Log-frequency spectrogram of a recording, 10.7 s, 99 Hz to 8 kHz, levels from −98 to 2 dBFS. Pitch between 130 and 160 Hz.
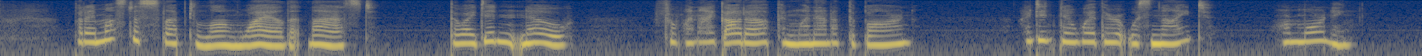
No: very high, 275 Hz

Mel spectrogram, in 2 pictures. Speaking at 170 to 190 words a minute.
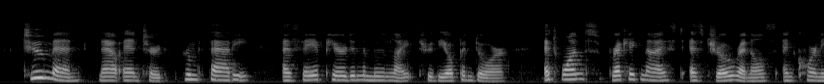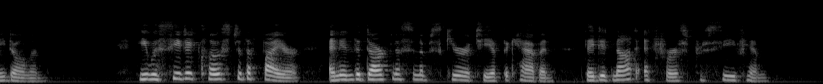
Yes: average, 175 wpm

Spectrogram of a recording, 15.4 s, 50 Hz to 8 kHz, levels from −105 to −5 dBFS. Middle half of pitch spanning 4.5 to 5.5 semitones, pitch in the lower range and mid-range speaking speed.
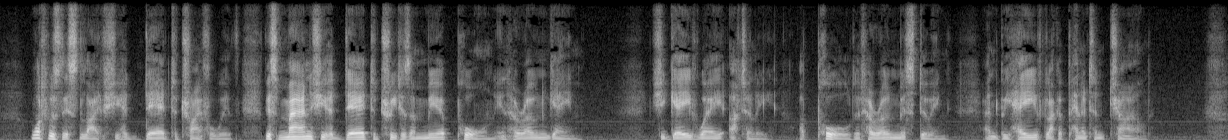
Yes: average, 5.0 semitones; very low, 95 Hz; average, 155 wpm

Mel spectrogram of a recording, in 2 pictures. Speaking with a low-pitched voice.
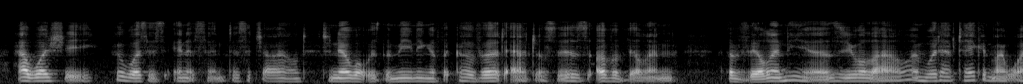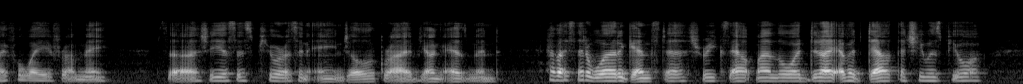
No: medium, 160 Hz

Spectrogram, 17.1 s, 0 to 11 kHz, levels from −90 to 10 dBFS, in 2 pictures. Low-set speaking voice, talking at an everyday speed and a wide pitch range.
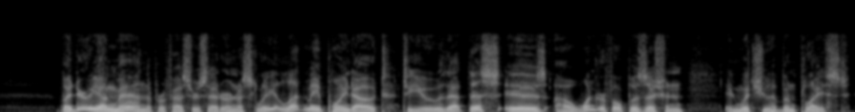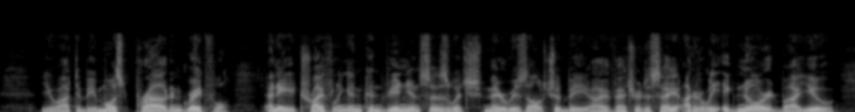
Yes: low, 115 Hz; average, 175 wpm; wide, 6.2 semitones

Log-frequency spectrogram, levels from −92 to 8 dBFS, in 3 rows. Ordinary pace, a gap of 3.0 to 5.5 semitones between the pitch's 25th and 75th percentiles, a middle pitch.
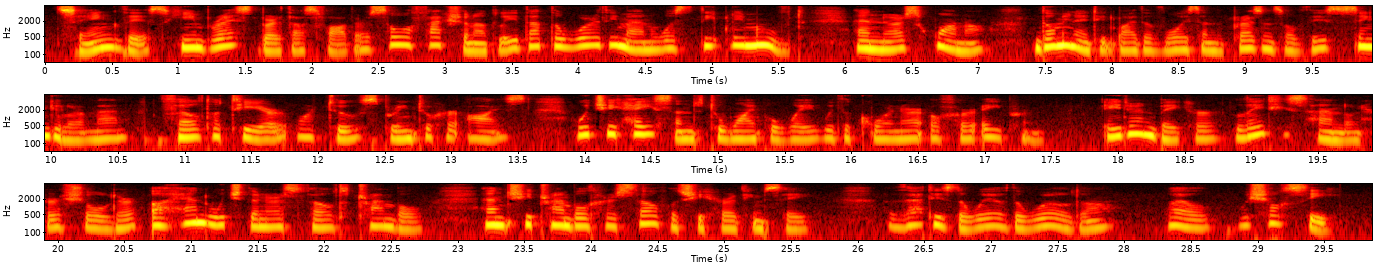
Yes: average, 175 wpm; average, 4.6 semitones; medium, 170 Hz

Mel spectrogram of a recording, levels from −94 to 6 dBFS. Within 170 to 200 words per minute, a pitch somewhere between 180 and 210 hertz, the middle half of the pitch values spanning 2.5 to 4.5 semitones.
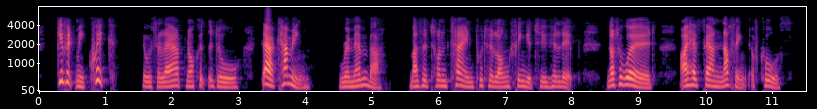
Yes: average, 175 wpm; medium, 185 Hz; average, 4.2 semitones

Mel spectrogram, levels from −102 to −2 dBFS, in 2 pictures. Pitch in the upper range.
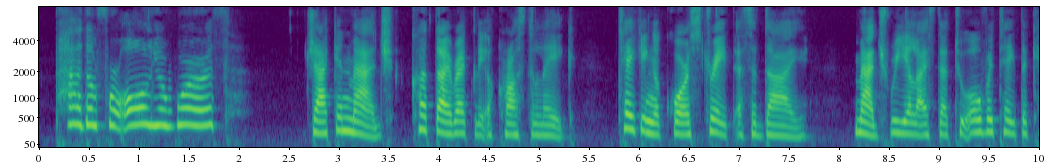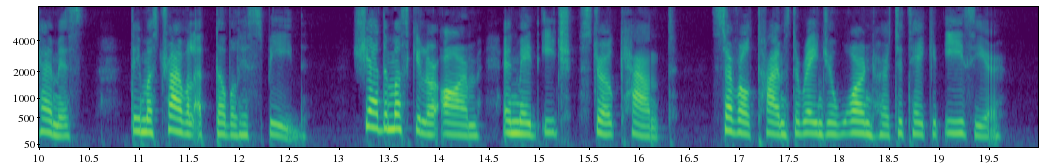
Yes: high, 205 Hz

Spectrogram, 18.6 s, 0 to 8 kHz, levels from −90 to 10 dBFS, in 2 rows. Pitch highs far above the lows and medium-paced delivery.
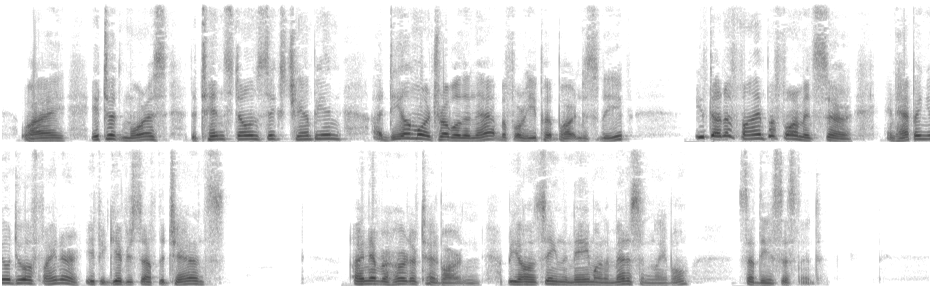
Yes: wide, 6.3 semitones; average, 180 wpm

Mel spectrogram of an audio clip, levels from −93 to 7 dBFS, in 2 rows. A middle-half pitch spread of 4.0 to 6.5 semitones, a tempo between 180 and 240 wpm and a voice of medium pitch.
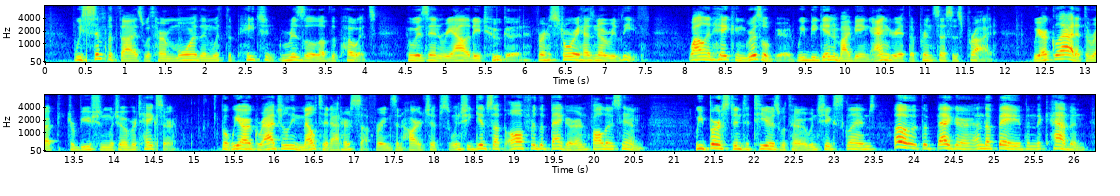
Yes: average, 5.0 semitones; average, 195 wpm; medium, 145 Hz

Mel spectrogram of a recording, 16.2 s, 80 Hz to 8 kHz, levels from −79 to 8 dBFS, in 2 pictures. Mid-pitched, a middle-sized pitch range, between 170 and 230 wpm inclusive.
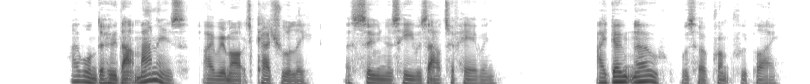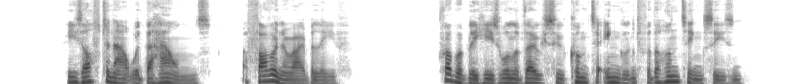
No: low, 110 Hz; average, 4.7 semitones; average, 175 wpm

